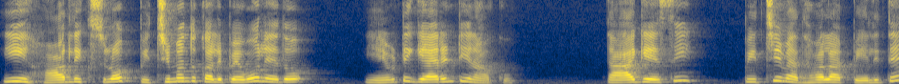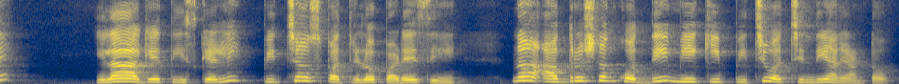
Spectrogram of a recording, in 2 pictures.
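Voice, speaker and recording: Sulky suspicious young husband in a storybook, sarcastic grumbling; a woman reads the part, mellow voice. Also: high-pitched, expressive, normal speed. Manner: complaining, sarcastic.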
